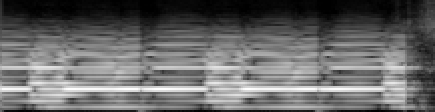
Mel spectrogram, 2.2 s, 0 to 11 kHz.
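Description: A sampled tone loops inside Reaper's sampler with a crossfade. The same sustained harmonic note repeats about every 0.9 seconds, with a brief dip at each loop point, and then cuts off.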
